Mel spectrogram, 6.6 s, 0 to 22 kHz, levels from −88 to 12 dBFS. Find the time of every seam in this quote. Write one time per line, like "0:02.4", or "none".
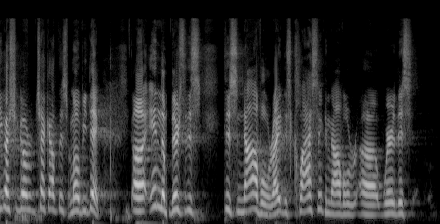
0:01.0
0:02.5
0:03.4
0:04.9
